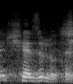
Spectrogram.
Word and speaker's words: Shazeal: नहीं होता, Shezel होता है।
